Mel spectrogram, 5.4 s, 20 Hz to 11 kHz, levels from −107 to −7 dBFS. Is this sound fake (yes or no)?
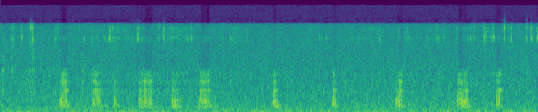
no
